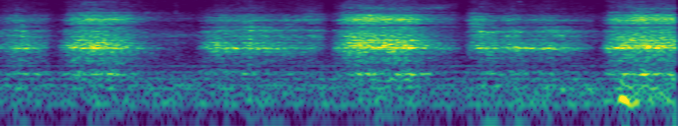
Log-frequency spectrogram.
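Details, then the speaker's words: Obstructive sleep apnea in a sleeping man, chest straining against a closed throat with no air sounds, then partial waking: loud noisy gasping and snorting breaths, about four in a few seconds, as breathing resumes. "there's no air sounds all of a sudden they'll wake up a little and gas"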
